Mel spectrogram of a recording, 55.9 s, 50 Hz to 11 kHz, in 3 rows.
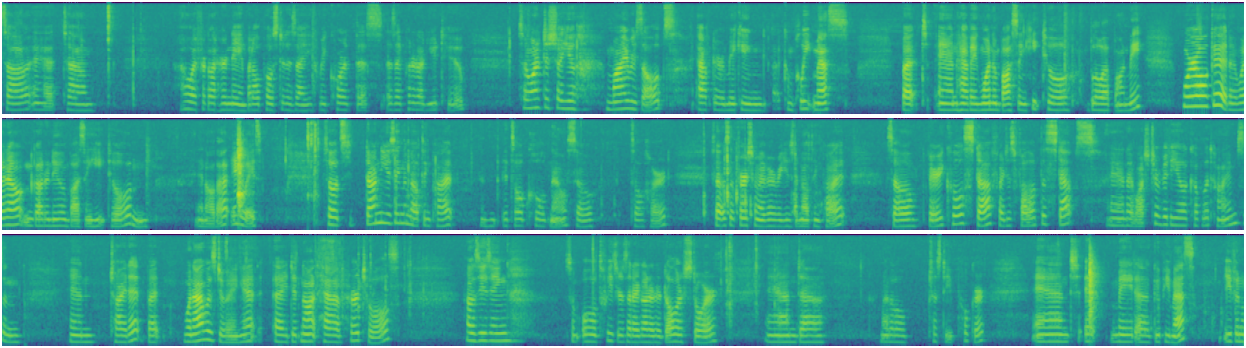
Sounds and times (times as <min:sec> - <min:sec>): Speech: 0:00.0 - 0:01.4, 0:02.6 - 0:07.0, 0:07.8 - 0:12.8, 0:13.5 - 0:20.9, 0:21.5 - 0:22.6, 0:23.4 - 0:28.7, 0:29.3 - 0:37.6, 0:38.3 - 0:43.2, 0:44.2 - 0:48.1, 0:48.7 - 0:49.7, 0:50.4 - 0:52.0, 0:52.7 - 0:55.8.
